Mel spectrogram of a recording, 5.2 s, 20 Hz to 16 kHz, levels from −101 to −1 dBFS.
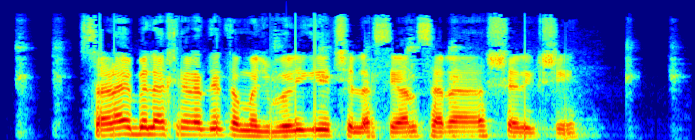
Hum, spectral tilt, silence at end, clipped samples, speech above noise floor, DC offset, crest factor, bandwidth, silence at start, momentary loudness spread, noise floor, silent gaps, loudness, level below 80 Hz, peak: none; -5.5 dB/octave; 0.9 s; under 0.1%; 36 dB; under 0.1%; 14 dB; 11 kHz; 0.65 s; 7 LU; -50 dBFS; none; -14 LUFS; -50 dBFS; 0 dBFS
